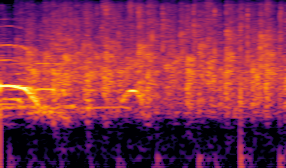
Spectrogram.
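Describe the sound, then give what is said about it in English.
An audience breaks into loud, sustained applause for the Navarra Media backstage crew, a dense wash of many hands clapping that holds steady throughout, opening with a brief high whistle-like tone and soft low thumps underneath. “Give them a big round of applause, actually.”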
